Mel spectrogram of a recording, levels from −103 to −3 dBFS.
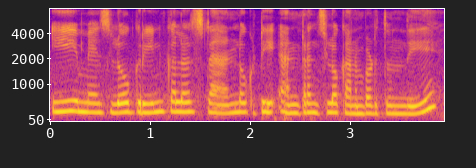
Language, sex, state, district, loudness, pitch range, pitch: Telugu, female, Telangana, Hyderabad, -14 LUFS, 225-255 Hz, 240 Hz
